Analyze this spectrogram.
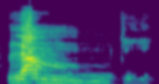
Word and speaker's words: lampi: Lampi. Again, the M going into the P, right?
